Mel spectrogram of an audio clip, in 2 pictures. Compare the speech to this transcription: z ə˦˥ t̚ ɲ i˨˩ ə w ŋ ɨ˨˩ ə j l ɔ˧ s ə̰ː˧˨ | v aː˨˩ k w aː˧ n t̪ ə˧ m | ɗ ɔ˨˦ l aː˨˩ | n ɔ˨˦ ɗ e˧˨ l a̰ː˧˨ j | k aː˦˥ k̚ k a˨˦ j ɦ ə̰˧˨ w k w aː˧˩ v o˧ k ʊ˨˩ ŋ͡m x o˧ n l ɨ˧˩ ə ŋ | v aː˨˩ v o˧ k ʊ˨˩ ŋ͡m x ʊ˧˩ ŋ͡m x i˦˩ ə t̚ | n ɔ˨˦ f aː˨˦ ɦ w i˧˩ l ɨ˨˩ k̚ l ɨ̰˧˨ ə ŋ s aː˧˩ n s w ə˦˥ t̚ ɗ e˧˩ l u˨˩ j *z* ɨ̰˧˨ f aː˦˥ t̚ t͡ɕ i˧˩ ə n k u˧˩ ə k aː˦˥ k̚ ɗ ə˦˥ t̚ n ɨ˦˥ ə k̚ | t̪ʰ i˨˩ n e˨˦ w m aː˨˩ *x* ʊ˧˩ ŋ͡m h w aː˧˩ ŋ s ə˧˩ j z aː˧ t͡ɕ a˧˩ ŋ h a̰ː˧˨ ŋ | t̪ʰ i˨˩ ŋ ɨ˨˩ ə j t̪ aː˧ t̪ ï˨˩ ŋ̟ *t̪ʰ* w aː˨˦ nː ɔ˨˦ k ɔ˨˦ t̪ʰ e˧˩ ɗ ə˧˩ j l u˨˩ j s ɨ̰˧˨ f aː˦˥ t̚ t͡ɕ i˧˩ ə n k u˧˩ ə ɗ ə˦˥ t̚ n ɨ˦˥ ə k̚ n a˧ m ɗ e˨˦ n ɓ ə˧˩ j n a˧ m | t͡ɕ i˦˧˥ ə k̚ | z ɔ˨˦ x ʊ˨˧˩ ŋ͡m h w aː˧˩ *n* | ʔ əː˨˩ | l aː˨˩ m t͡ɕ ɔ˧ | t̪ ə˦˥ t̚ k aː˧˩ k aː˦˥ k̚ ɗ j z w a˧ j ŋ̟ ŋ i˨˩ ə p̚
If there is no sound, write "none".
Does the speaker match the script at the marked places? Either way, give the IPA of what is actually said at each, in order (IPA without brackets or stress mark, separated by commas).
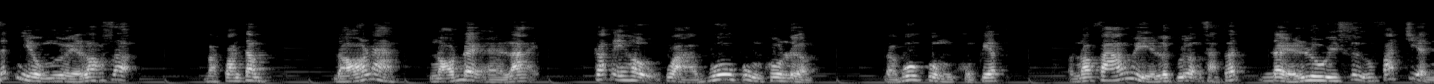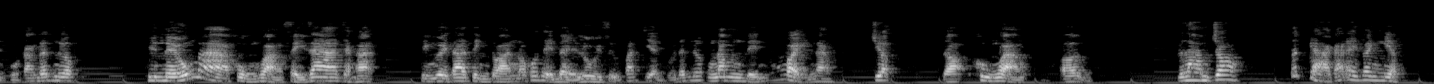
s, x, t̪, ŋ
